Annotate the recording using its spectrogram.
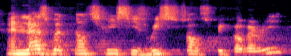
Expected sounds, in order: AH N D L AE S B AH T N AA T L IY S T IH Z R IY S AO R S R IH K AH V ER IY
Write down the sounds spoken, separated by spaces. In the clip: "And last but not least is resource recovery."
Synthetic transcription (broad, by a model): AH N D L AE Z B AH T N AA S L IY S IH Z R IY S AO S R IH K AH V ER IY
